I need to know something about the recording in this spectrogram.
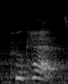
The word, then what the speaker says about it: Phuket: And how do you pronounce it? Phuket.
